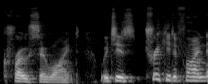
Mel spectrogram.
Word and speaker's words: crocoite: it for years very embarrassing it is however pronounced crossowite which is tricky to find out because lots of people pronounce it various different ways I found croquite Croco white but crossowite appears to be the actual way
